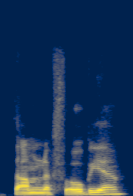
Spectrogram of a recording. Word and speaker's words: somniphobia: It's like super, so it's called, I can't pronounce anything, Somophobia. And it's also known as Can you spell that? It's SOMNIPHOBIA. Okay. Somnophobia.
